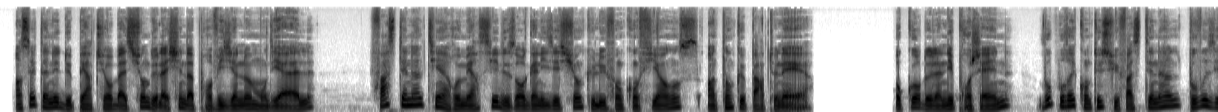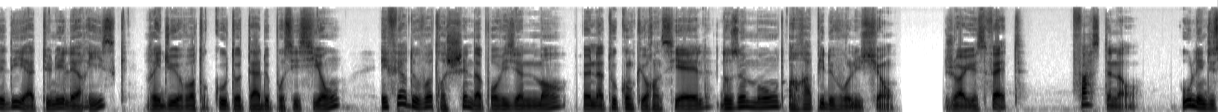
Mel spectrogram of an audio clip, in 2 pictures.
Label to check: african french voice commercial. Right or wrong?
Right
